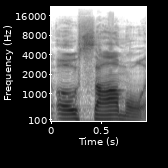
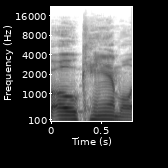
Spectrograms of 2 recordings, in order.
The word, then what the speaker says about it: OCaml: that's right that's right the AI kept on saying oaml instead of O camel it didn't know how to pronounce it yes that's good are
